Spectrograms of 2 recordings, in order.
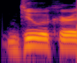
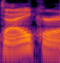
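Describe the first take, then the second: First: The name is said with the adopted pronunciation. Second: The name is said as 'Diker'. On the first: The speaker calls it right. "Duiker, that was another one" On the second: The speaker calls it wrong. "I was saying Diker, I think initially"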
